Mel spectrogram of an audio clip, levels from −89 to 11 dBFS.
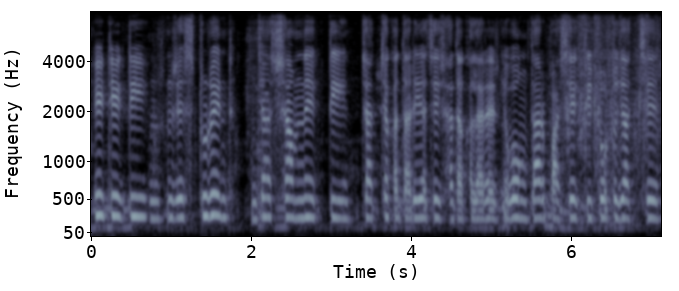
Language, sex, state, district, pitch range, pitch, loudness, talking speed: Bengali, female, West Bengal, North 24 Parganas, 240-255 Hz, 245 Hz, -31 LUFS, 150 wpm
